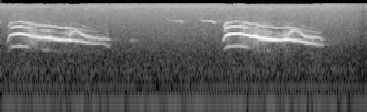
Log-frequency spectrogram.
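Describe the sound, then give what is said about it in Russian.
Two drawn-out, downward-sliding mewing cries, a starling mimicking a buzzard's call, each lasting under a second with a short pause between, clear over a quiet low hum. “И сойка, и скворец, и на самом деле некоторые другие птицы подражают конюку.”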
